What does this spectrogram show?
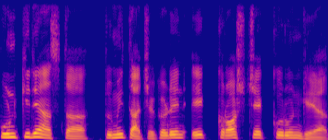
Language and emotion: Goan Konkani, neutral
